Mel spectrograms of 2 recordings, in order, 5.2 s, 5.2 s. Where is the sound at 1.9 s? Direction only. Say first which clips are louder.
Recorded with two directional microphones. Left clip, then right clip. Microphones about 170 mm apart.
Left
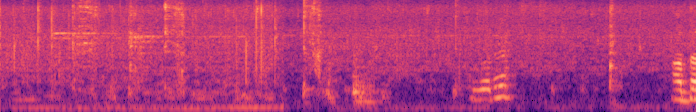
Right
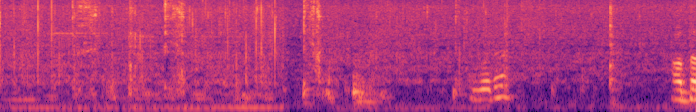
Even; 55° right (ahead or behind).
